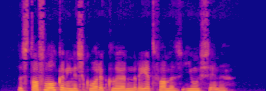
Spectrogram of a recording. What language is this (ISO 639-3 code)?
fry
